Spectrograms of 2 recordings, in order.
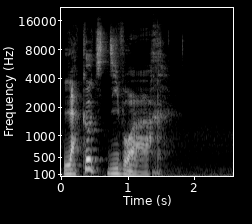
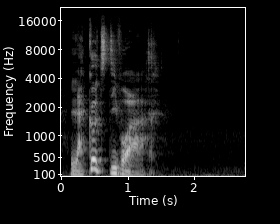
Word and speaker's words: la Côte d'Ivoire: La Côte d'Ivoire. La Côte d'Ivoire. La Côte d'Ivoire. La Côte d'Ivoire. La Côte d'Ivoire. La Côte d'Ivoire. Répétez. La Côte d'Ivoire.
